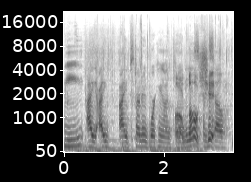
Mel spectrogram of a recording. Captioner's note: stammering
